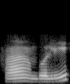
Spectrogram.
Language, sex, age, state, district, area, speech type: Hindi, male, 18-30, Uttar Pradesh, Ghazipur, rural, conversation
